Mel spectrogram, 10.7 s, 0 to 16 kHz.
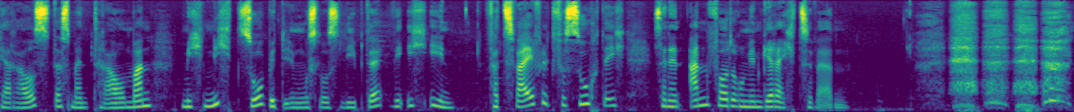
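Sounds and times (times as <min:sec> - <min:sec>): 
speech: 0:00.0 - 0:08.6, 0:09.3 - 0:09.8
person panting and gasping for breath: 0:09.2 - 0:10.7.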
